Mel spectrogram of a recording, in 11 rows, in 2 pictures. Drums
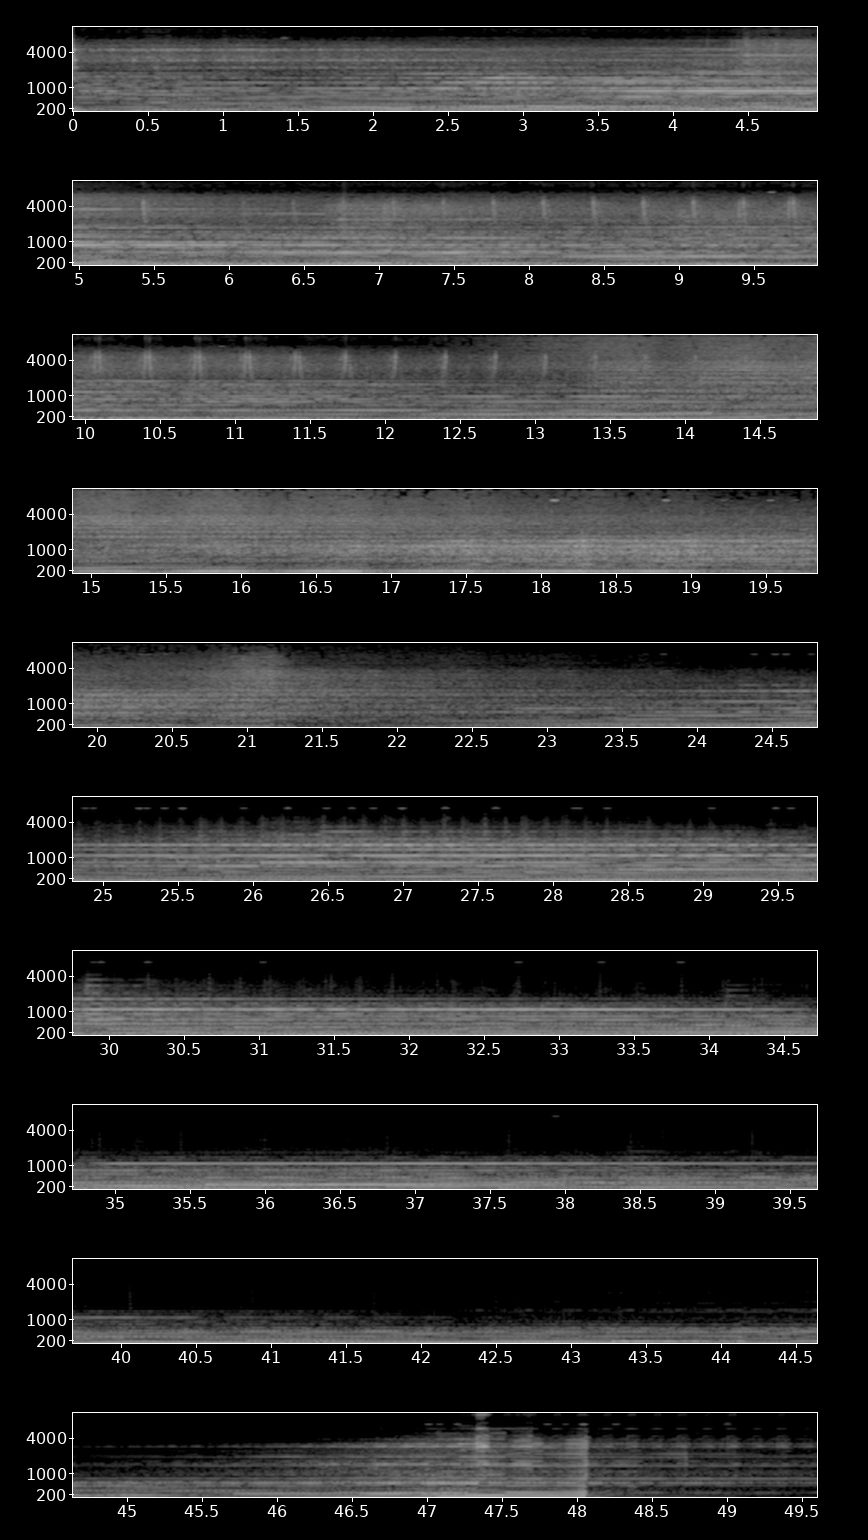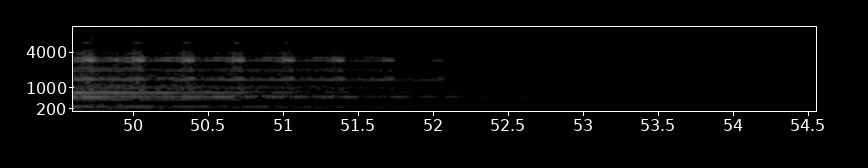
0.0 41.6

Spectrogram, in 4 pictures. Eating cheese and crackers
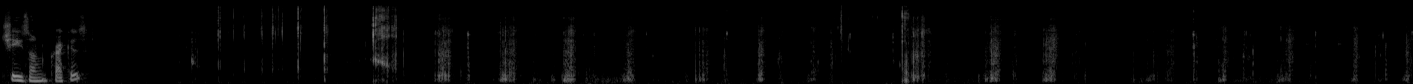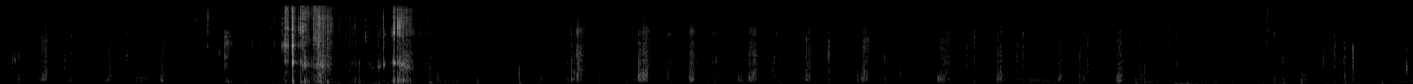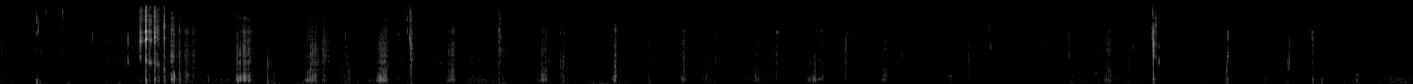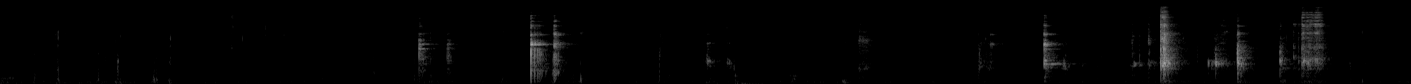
1.8 46.3

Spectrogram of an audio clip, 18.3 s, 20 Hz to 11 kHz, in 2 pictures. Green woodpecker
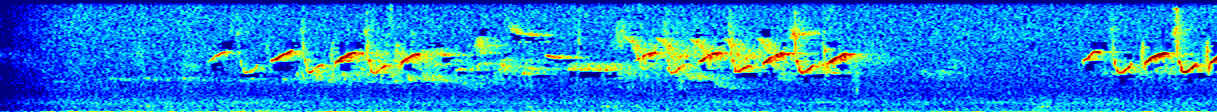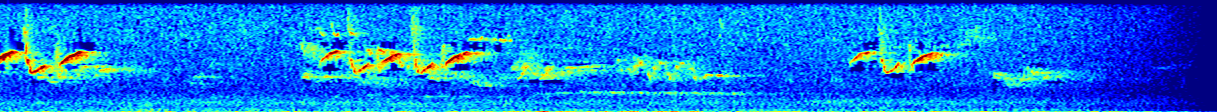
0.8 7.2

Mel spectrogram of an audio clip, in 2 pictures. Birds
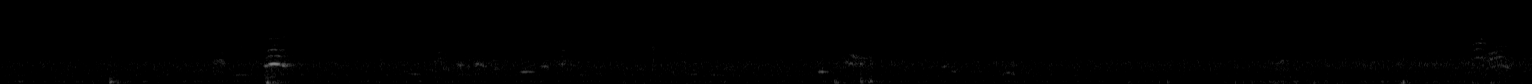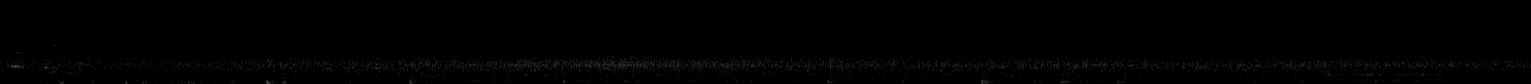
12.8 30.6

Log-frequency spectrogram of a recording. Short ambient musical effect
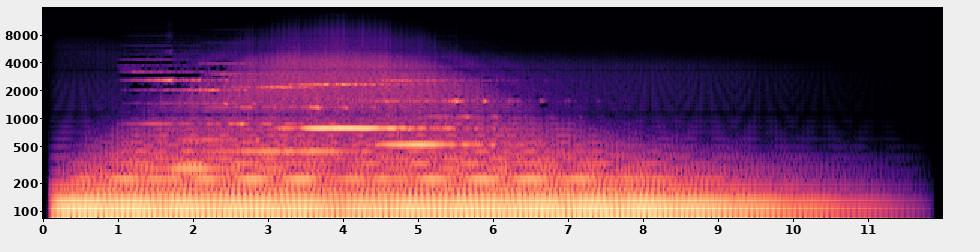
0.3 8.8

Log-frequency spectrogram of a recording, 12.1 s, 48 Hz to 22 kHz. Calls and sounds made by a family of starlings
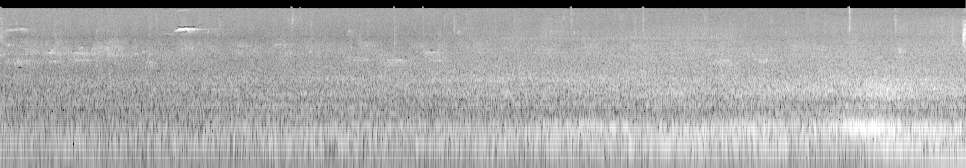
11.2 12.0

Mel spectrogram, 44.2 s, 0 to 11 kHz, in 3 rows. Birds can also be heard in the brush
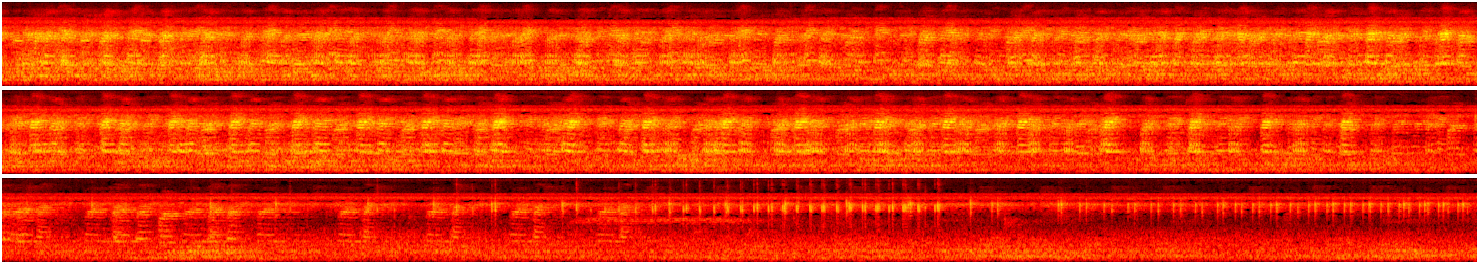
30.3 40.6

